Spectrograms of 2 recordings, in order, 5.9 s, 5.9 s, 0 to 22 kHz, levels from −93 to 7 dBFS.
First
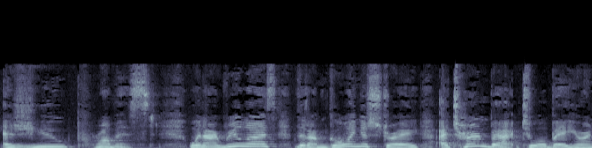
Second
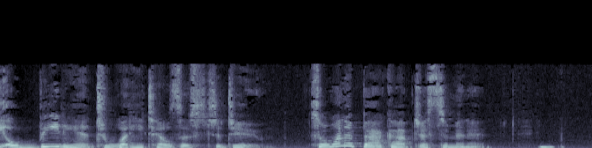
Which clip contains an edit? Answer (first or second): second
